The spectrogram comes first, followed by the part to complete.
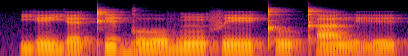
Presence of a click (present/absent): absent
